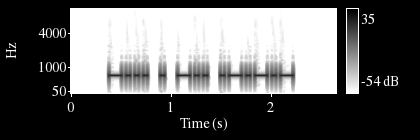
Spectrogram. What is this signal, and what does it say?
Morse code, heard as a keyed tone, about 28 wpm, 700 Hz. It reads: BED.
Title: 3x Word-Spacing - Sentences from Top 500 Words - 28wpm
